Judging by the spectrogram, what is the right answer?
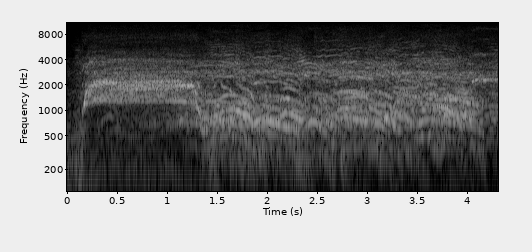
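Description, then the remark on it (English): A crowd screams in panic, a sound effect for fire from heaven coming down, one sustained high shriek rising out of the start before many overlapping cries and wails pile up into a loud, continuous chaotic din. “And after the anxious crowd, of course, when the fire of heaven comes down, I needed some very serious panic.”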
